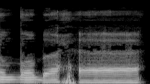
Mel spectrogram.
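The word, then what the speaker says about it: ضبحا: Maka dihukumi mad iwad, dan cara membacanya pertama hilangkan suara tanwinnya, lalu digantikan dengan bacaan mad 2 harokat. Wal-'adiyati dhabha.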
